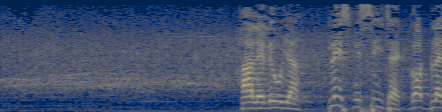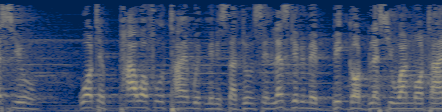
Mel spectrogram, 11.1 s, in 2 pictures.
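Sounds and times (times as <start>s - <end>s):
large group clapping: 0.0s - 8.3s
speech: 3.0s - 11.0s.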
